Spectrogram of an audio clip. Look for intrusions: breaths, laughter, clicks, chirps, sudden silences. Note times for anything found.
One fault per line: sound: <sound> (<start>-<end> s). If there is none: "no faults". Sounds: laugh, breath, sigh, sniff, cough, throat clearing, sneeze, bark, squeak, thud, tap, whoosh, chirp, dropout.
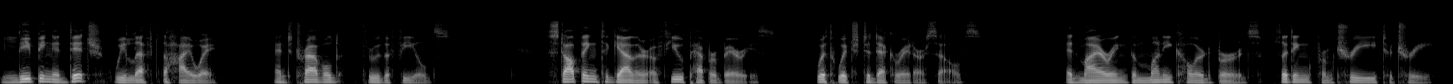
no faults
